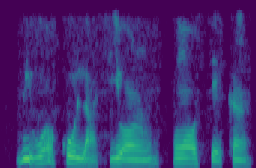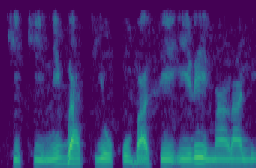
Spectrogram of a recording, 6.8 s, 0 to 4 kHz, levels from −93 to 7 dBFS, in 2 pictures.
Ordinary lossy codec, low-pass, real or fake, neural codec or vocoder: none; 3.6 kHz; real; none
